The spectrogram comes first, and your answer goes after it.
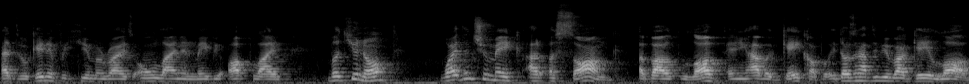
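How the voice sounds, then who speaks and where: A man with an Albanian accent, fairly high in pitch, at a moderate pace with ordinary pitch variation. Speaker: LGBTQ activist. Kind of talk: podcast interview. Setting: office.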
